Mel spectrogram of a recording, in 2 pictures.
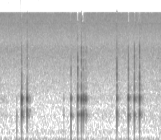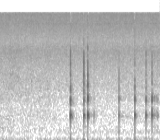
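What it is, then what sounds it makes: Spiral notebook with hard cardboard cover. Long painted fingernails tap and scratch on the hard cardboard cover of a closed spiral notebook. They make short, dry clicks in loose clusters with a hollow, mid-pitched tone and almost no ring. Quiet scratching fills the gaps between the taps.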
